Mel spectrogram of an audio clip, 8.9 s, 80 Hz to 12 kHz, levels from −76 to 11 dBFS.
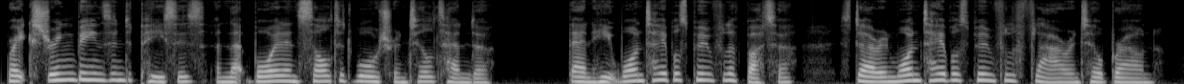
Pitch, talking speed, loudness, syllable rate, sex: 205 Hz, 180 wpm, -19 LUFS, 5.5 syllables/s, female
